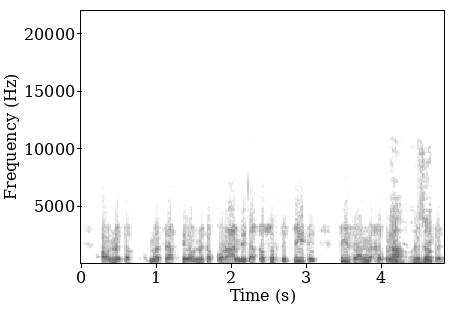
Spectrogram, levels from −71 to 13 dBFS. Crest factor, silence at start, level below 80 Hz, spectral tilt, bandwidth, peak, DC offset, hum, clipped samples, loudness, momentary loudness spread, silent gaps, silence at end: 18 dB; 0.25 s; -56 dBFS; -6 dB/octave; 11.5 kHz; -10 dBFS; under 0.1%; none; under 0.1%; -28 LUFS; 5 LU; none; 0 s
